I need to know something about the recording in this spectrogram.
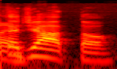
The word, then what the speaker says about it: Vantaggiato: Vantaggiato. Vantaggiato? You gotta say it like an Italian, like you want a pizza. Like, give me a Vantaggiato.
